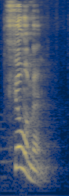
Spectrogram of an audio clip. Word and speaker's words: Philemon: Paul tasked these two men to be the bearers of his letter to the Colossians and also a letter to a man named Philemon, or Philemon, as some pronounce it.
